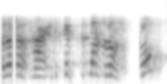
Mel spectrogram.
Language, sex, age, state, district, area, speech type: Odia, female, 60+, Odisha, Kandhamal, rural, conversation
